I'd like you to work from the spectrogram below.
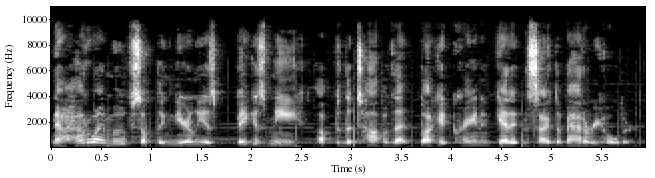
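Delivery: ordinary talk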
